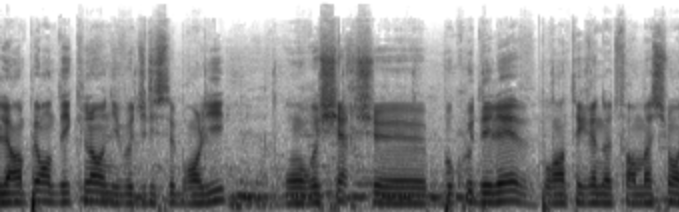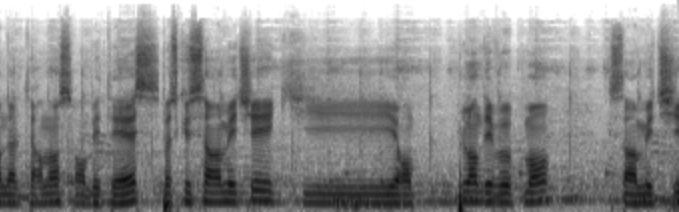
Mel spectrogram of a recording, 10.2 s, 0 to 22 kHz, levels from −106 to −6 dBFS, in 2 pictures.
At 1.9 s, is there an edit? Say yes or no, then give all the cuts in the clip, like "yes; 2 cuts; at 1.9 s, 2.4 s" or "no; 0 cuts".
no; 2 cuts; at 4.0 s, 6.3 s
